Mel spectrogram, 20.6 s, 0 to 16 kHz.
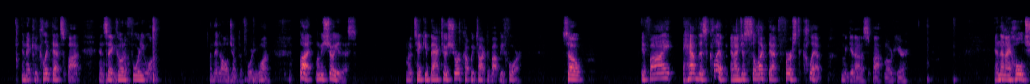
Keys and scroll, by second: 2.1 KP_4, 3.3 Return, 5.0 super+z, 18.4 super+., 18.9 alt+2.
